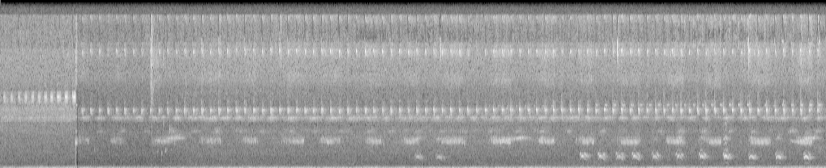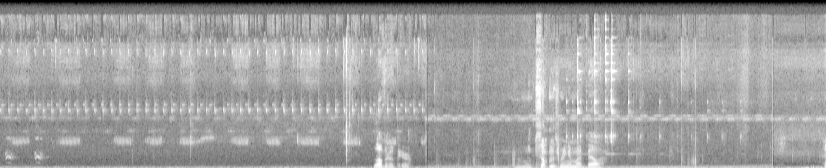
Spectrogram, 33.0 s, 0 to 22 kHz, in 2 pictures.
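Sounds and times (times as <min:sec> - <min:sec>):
faint birds calling: 0:11.6 - 0:18.0
low background rumble: 0:24.7 - 0:33.0.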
